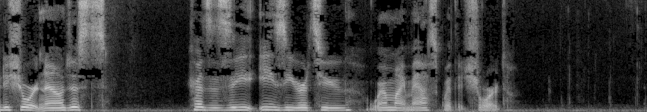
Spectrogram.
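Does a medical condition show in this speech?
Yes: ALS; receiving hospice care.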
